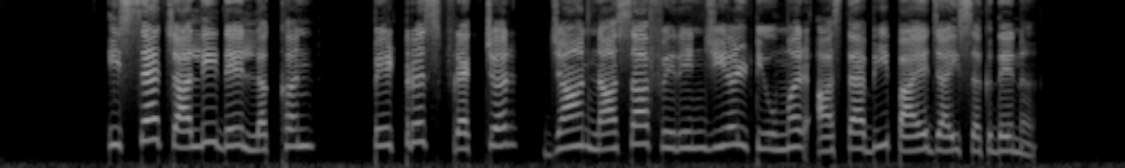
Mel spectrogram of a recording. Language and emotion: Dogri, neutral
